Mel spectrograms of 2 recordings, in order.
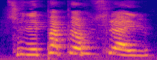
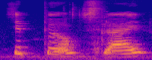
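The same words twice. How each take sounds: First: Loud and slow, full of fake bravado; bold declaration. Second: Slow, higher, small scared voice; scared admission. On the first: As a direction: boast it loudly, drawing it out. Bravely facing slime, then admitting fear. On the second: Pretend. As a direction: confess the fear, drawn out. Admits fear of slime.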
